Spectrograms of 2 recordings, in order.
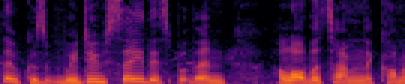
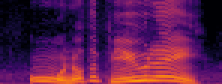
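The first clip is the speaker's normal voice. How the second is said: loud, high, genuinely astonished exclamation; 7 semitones higher, 6 dB louder than usual. Reacting to another golf shot: surprised tone. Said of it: "Why are you sounding so surprised?".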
